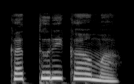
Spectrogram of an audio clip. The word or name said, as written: ಕತ್ತುರಿಕಾಮ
